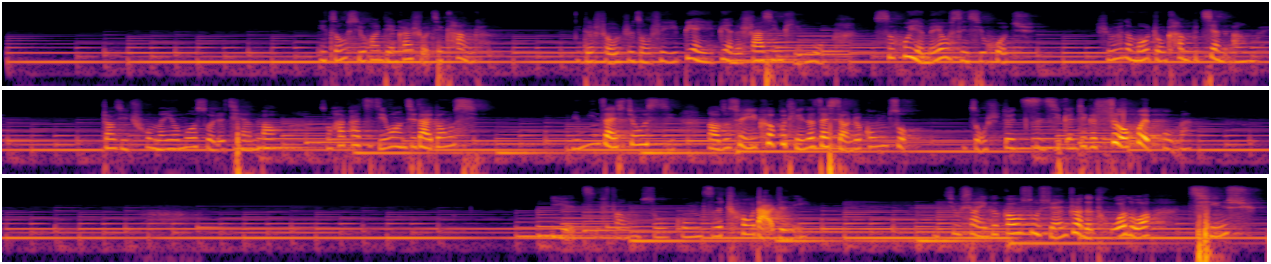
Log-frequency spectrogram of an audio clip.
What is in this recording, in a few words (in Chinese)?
独白; 你好疯子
